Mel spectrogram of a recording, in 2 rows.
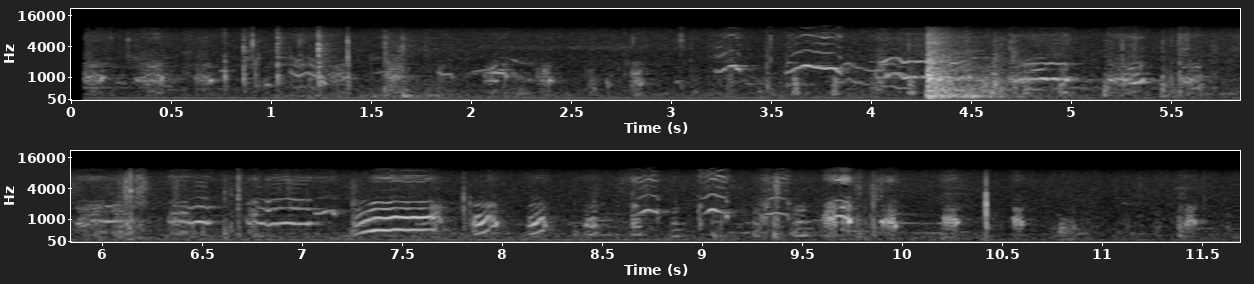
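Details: American Bulldog puppies, three weeks old, a litter filmed 27 March 2008, whimpering and squealing in many overlapping high, bending cries with short yips, one loud thump partway through and a steady low hum underneath.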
